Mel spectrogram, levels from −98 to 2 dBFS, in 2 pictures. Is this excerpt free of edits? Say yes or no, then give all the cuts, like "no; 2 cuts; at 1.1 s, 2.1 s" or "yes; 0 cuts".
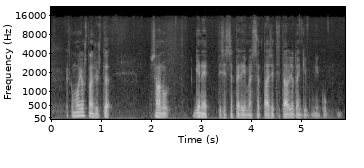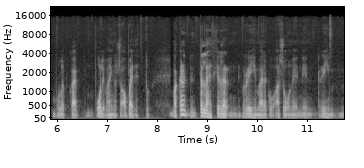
no; 1 cut; at 8.2 s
